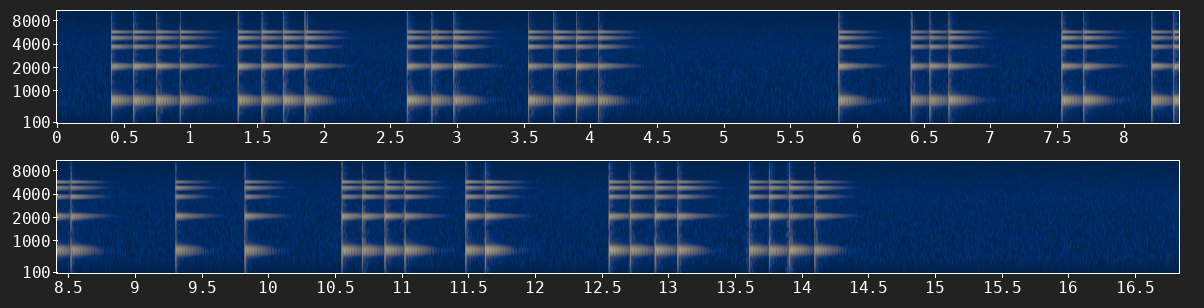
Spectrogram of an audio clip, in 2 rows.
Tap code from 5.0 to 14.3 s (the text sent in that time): CHART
